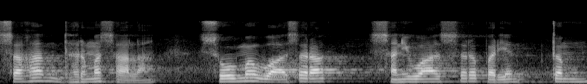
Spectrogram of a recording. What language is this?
Sanskrit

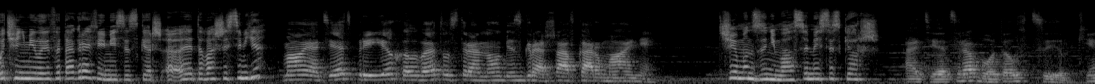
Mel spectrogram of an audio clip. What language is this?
Russian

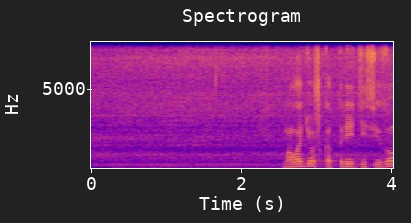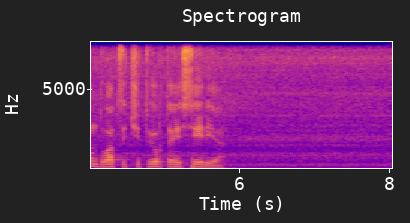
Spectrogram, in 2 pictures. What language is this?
Russian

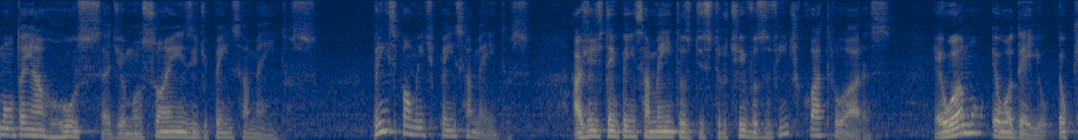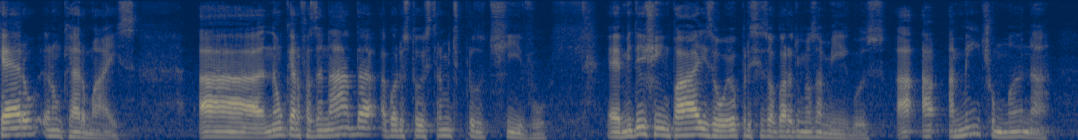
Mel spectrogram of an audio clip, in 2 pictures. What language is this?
Portuguese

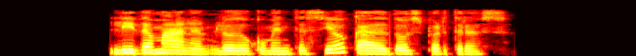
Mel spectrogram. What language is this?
Catalan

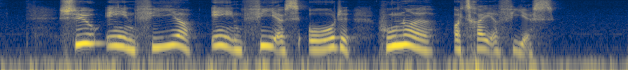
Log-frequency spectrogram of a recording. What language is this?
Danish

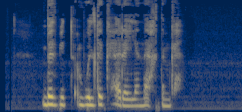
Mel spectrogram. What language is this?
Bashkir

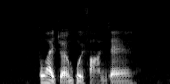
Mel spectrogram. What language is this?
Cantonese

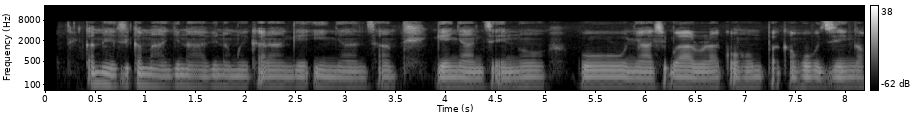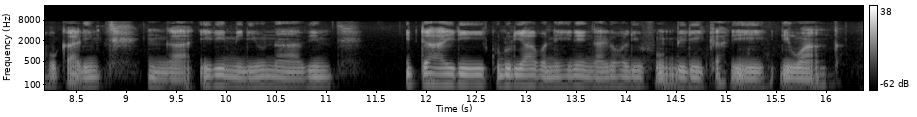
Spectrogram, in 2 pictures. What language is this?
Masaaba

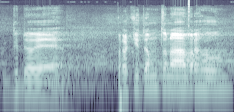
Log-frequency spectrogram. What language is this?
Czech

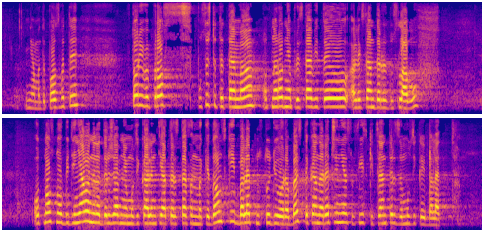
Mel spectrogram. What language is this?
Bulgarian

